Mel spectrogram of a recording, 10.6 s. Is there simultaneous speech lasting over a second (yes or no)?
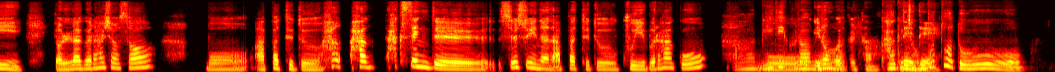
yes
